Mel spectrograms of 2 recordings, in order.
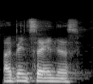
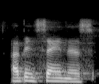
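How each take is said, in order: Both takes have the same delivery.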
